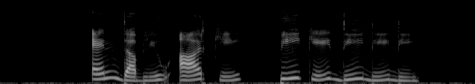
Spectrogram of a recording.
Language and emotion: Punjabi, neutral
